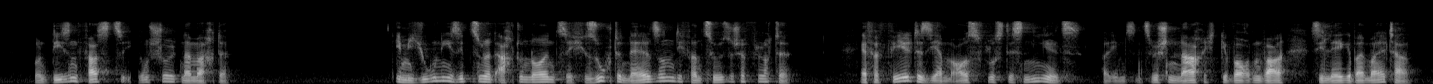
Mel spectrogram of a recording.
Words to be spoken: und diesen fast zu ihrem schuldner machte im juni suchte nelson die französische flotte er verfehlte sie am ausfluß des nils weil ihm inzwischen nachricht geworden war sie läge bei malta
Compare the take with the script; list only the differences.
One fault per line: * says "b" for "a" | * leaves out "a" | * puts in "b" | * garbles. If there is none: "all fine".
all fine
